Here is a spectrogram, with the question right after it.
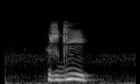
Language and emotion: Russian, neutral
